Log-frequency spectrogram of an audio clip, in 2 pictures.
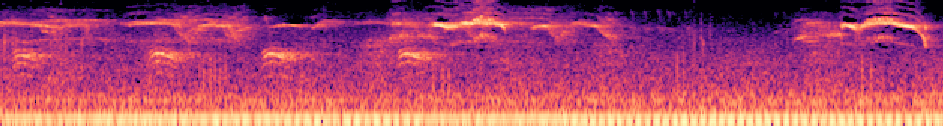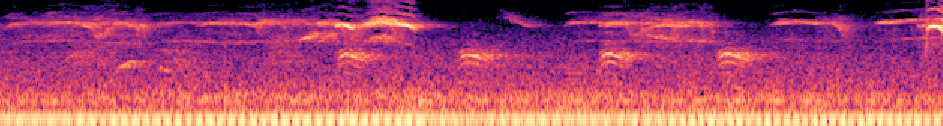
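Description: Birds chirping and calling in overlapping short notes, some high and some lower and repeated, over a steady low hum.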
